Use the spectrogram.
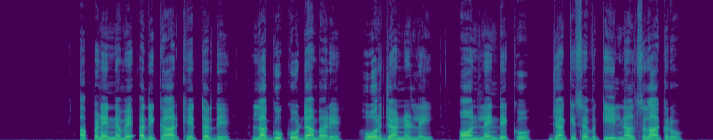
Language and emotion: Punjabi, neutral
